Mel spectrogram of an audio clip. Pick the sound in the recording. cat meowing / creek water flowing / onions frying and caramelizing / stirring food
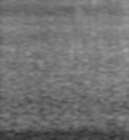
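creek water flowing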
